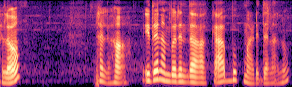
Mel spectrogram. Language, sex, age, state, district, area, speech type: Kannada, female, 18-30, Karnataka, Dakshina Kannada, rural, spontaneous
